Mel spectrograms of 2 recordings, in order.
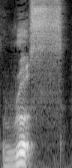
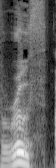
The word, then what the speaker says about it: Ruth: Now, in English, that is translated to the book of Ruth, R-U-T-H. But in Hebrew, if you are Svaldi, it is Rut, Ruti, Rut. But in Ashkenazi pronunciation, it is Rus.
